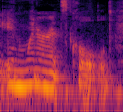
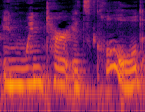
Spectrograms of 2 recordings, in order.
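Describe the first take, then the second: First: The T after the N is dropped. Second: The T after the N is clearly pronounced. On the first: "I might say" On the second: "instead of saying winter"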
